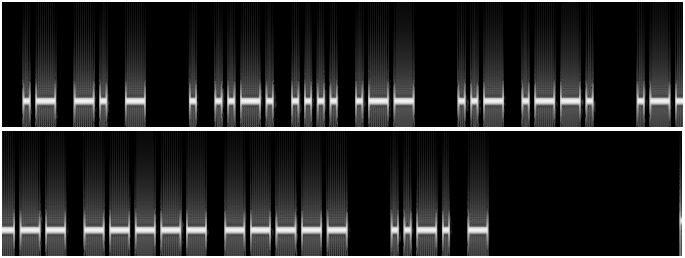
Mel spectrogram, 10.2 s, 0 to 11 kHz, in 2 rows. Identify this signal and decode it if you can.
Morse code, heard as a keyed tone, about 25 wpm, 700 Hz. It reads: ANT EFHW UP 100 FT
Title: Practice QSO - Exchange 2 - Info - 25wpm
